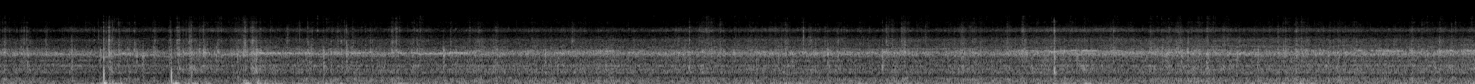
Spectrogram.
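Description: Wheeled dog-sled rig rolling over a dirt trail behind a running husky team: steady rolling rumble and rattle with a steady high whine, and a couple of sharp knocks from bumps about a second in.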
